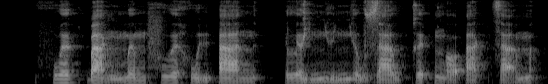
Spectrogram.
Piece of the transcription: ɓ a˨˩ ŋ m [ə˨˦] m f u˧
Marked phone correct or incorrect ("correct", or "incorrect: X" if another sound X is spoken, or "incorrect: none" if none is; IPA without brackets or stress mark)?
incorrect: ə˧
